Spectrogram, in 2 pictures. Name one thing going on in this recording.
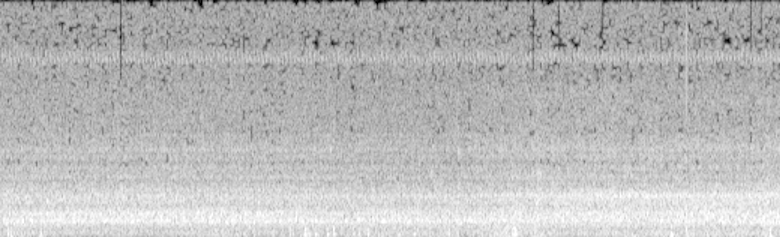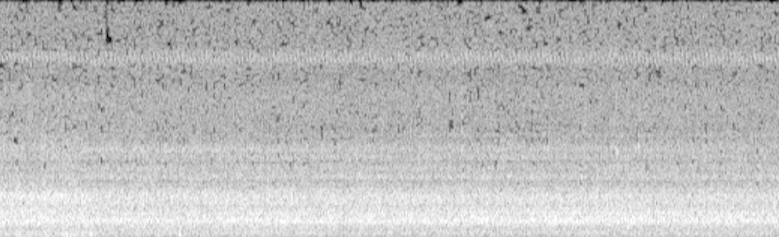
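A rushing river flows steadily over rocks close by.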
